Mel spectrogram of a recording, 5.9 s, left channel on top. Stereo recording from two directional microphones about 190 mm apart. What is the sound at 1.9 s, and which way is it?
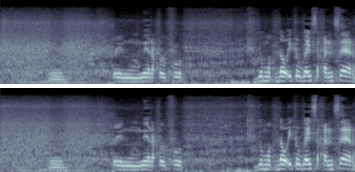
Speech, centre (ahead or behind).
